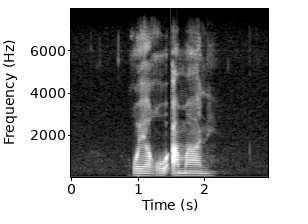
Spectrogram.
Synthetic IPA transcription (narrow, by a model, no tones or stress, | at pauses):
ɣʊjaɣʊʔamaːnɪ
